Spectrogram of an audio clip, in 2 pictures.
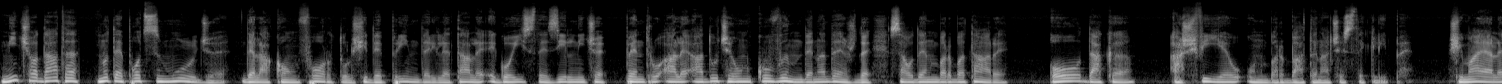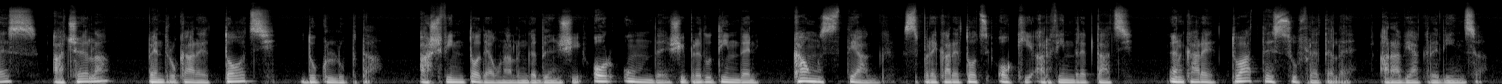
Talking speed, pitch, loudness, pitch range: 140 wpm, 110 Hz, -22 LUFS, 100-125 Hz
